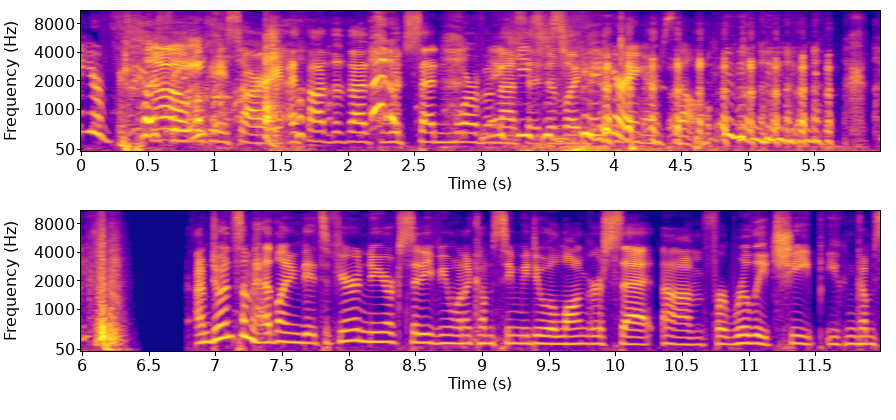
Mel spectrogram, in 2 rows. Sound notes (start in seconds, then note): 0.3 laughing; 5.6 air whooshes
